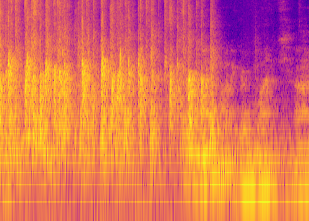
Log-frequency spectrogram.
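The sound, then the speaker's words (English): An audience applauds the hosts of the day, a dense crackle of many hands clapping for about two and a half seconds, then the clapping thins out as a voice starts talking. “Look, I don't really have a backstage to emerge from in any sort of grandiose fashion, but if you want to, for the recording, put a nice little applause together for your hosts for the day,”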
